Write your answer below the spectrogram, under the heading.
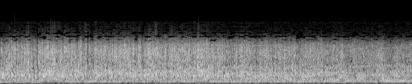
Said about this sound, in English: And true to my luck, a storm came up. And what do you think happened? My boat couldn't take it. It broke apart. The mast fell on my head.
